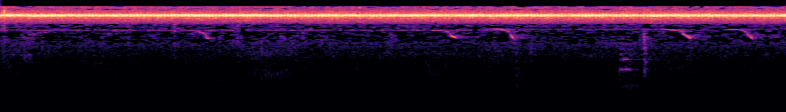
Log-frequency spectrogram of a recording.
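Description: Bamboo poles knock and rattle lightly against each other.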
